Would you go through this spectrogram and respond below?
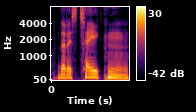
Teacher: здесь он носовой взрыв делает [tʰeɪkŋ]. В нос взрывает.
